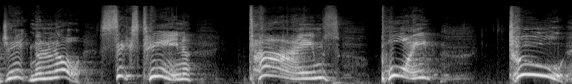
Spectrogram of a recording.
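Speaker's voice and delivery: rising to a high frustrated shout; exasperated yell. Retold or imitated. Dad losing it over fractions, climbing into a shout. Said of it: "say it louder and louder and finally scream".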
